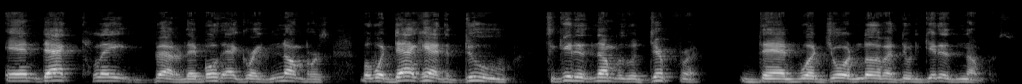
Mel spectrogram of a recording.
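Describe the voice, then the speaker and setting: A man's voice: medium pitch, normal speed. A man hosting a casual sports debate, talking in an argumentative way with emphatic repetition. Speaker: sports show host.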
